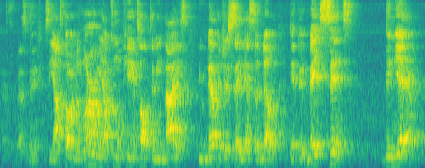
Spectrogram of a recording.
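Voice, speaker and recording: A man hosting a podcast, asking relaxed questions and chiming in with short agreements. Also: medium pitch, moderate pace. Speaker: podcast host. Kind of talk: casual interview. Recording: echoey room, distant mic, faint noise.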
